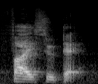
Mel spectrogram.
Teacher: because of lenition, the T turns into an S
